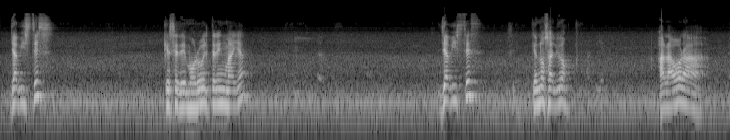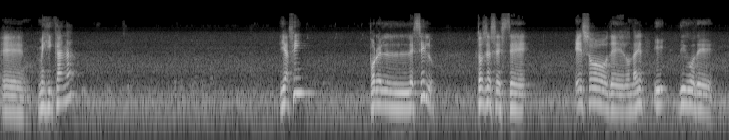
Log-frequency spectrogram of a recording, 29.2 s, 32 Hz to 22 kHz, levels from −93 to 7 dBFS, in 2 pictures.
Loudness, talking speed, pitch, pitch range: -22 LUFS, 65 wpm, 170 Hz, 145-185 Hz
